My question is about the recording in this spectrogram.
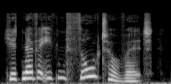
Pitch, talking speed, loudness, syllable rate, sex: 250 Hz, 245 wpm, -16 LUFS, 6.1 syllables/s, female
